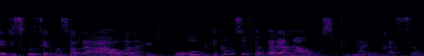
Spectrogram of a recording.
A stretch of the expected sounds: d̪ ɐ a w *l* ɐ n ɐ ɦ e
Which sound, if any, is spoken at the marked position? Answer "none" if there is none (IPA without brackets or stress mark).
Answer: l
